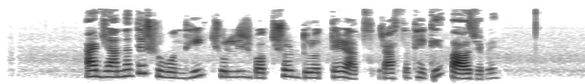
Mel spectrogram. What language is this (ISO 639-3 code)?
ben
